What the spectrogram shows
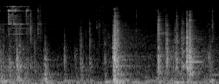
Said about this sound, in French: J'ouvre la porte.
